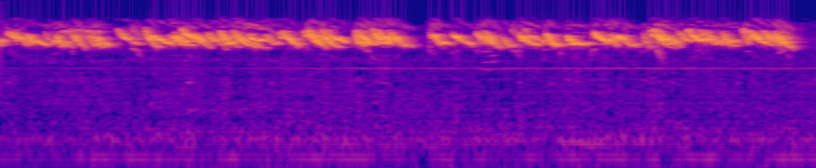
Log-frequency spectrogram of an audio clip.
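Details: Captive oriental white-eye from a breeding stock, raised as a future national champion, delivering a long, nearly continuous stream of high, quick, chattering warbles with only brief breaks.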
